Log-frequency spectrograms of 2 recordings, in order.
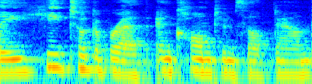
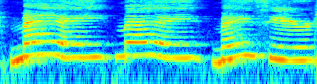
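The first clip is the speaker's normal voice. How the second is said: high excited shout through a car window; 13 semitones higher, 6 dB louder, much slower than usual. A narrator's reading. Girl shouting her own name from the car. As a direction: shout it, thrilled with herself. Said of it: "she shouted through the open window".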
